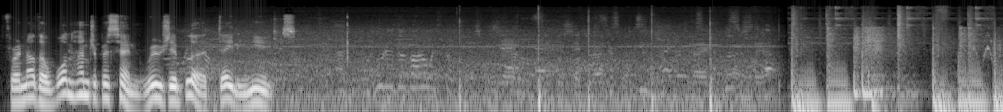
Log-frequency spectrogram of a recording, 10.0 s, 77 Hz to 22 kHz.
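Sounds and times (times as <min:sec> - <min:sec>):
distant voices: 0:01.5 - 0:07.9
ball being kicked thuds: 0:04.6 - 0:07.2.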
